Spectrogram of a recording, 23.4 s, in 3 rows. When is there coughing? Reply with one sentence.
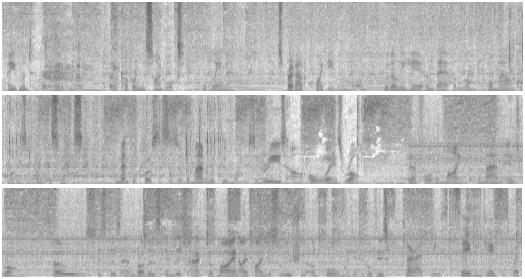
The coughing can be heard from 0.6 to 1.8 s.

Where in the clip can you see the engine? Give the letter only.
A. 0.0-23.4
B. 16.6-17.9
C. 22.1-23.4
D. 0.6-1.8
A.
